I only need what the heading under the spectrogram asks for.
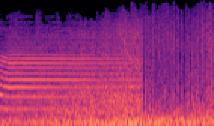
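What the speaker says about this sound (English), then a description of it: "nothing is quite like inflicting a deadly explosion onto your enemy" A deadly dramatic explosion sound effect: a loud, sustained blast of dense rumbling noise filling the whole stretch, with a sharper crackling burst near the end and no speech.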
